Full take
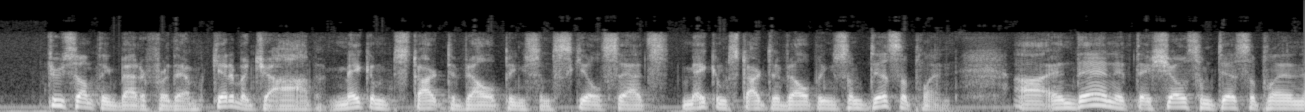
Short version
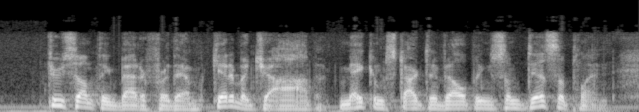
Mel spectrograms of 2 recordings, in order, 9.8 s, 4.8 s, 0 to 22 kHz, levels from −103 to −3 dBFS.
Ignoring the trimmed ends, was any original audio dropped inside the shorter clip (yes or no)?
yes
